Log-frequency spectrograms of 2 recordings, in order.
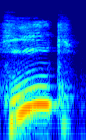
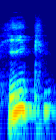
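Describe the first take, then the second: First: The vowel is said long. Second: The vowel is said short. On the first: It means here. "en allongeant" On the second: It means this, pointing to a noun. "quand il est bref"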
